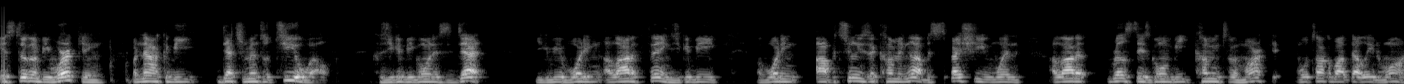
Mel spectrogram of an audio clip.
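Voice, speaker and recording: Somewhat breathy, a man talks very fast at medium pitch with ordinary pitch variation. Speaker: investment coach, podcast host. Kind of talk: motivational talk.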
